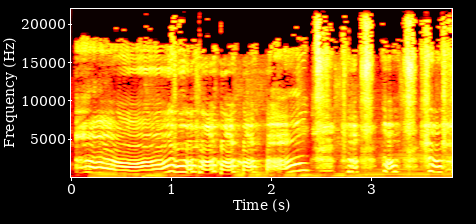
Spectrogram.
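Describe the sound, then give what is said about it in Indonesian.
A person cries loudly, with a high, wavering, sobbing voice that rises and falls in pitch, continuing for a few seconds with short catches of breath. “kok kamu nangis sih? Kenapa?”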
